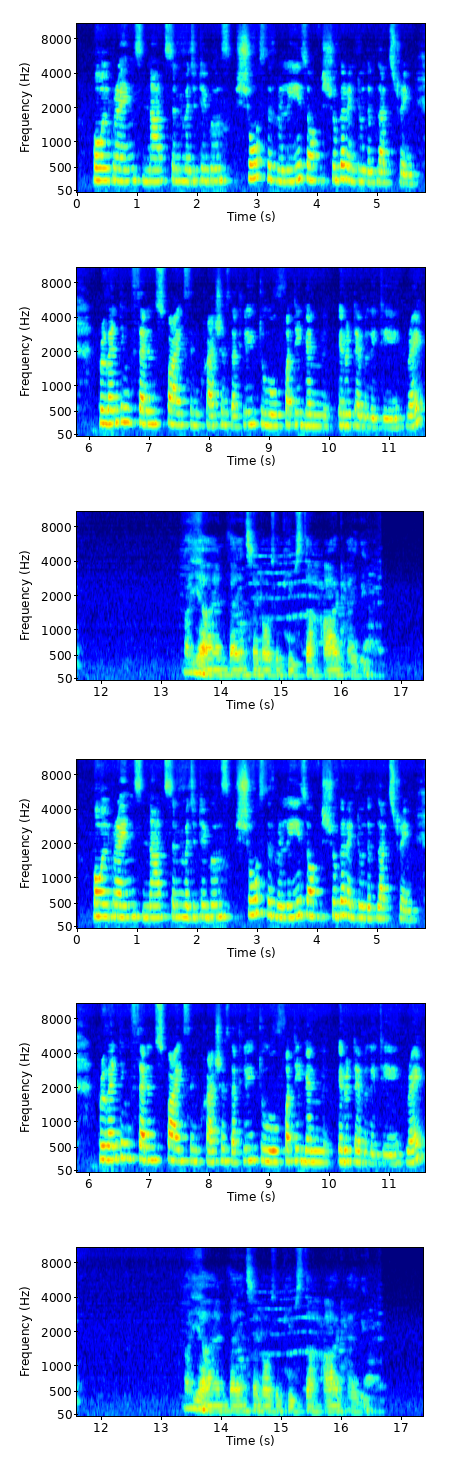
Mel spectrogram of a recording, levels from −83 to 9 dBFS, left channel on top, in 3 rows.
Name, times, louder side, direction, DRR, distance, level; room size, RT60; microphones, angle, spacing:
voice 1, 0.3-11.6, right 1 dB, 50° right, 1.4 m, -24 dB
voice 2, 13.3-16.7, left 2 dB, 30° left, 0.7 m, -27 dB
4.1 x 2.8 x 2.6 m
head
